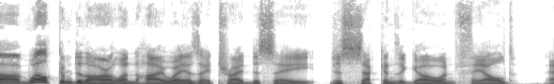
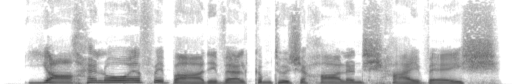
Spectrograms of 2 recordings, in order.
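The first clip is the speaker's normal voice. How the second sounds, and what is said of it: Strange put-on accent. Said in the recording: “I don't know what accent that was, but I think it was mental”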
